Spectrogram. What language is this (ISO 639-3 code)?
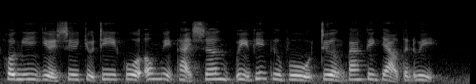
vie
